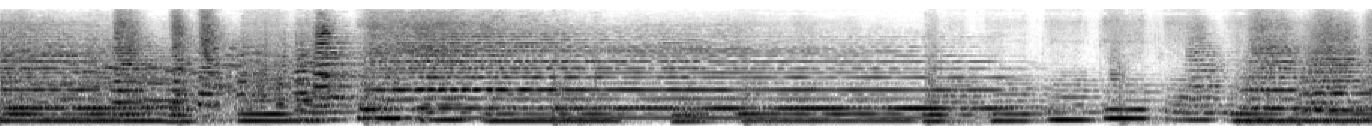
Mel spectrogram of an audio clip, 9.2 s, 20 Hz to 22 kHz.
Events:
0.0s-9.1s: music

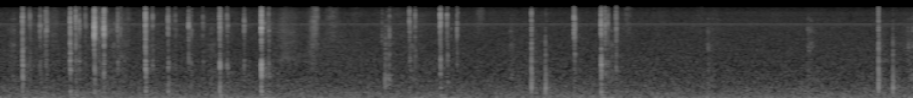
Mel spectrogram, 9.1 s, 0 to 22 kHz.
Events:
0.0s-9.1s: mechanisms
0.1s-0.5s: computer keyboard
0.6s-1.2s: computer keyboard
1.4s-1.7s: computer keyboard
1.8s-2.0s: computer keyboard
2.1s-2.4s: computer keyboard
2.6s-2.7s: computer keyboard
2.8s-3.2s: surface contact
3.8s-4.2s: generic impact sounds
4.3s-4.6s: computer keyboard
5.0s-5.2s: surface contact
5.3s-5.5s: clicking
5.7s-5.8s: clicking
6.0s-6.1s: clicking
7.0s-7.1s: generic impact sounds
8.0s-8.2s: generic impact sounds
8.8s-9.0s: clicking

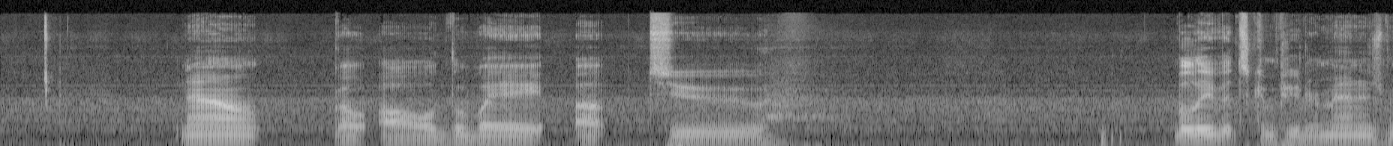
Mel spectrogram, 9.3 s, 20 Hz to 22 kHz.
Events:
0.0s-9.2s: mechanisms
0.2s-0.4s: human sounds
1.2s-1.7s: male speech
2.2s-3.6s: male speech
3.8s-4.0s: male speech
4.3s-5.2s: male speech
7.3s-7.5s: human sounds
7.8s-9.2s: male speech

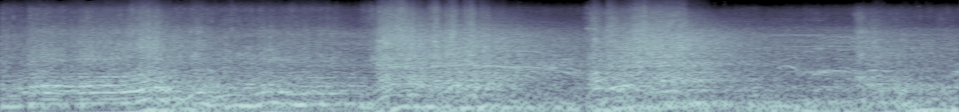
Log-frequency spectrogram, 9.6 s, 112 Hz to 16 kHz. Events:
0.0s-9.5s: truck
1.2s-1.7s: accelerating
3.7s-5.5s: accelerating
4.7s-5.8s: cheering
5.8s-7.3s: accelerating
7.6s-9.5s: cheering

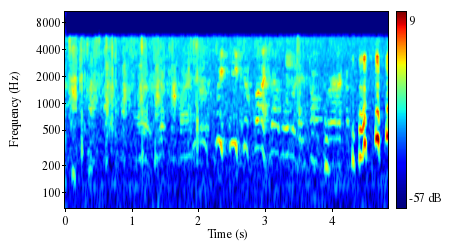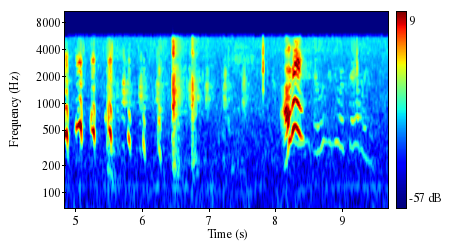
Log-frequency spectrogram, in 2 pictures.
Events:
0.0s-2.2s: pant (dog)
0.0s-9.6s: wind
0.0s-7.6s: laughter
1.0s-2.1s: male speech
1.0s-9.6s: conversation
2.3s-4.3s: male speech
3.4s-3.6s: generic impact sounds
6.4s-6.9s: generic impact sounds
7.8s-7.9s: tick
8.1s-9.5s: woman speaking
9.2s-9.3s: tick

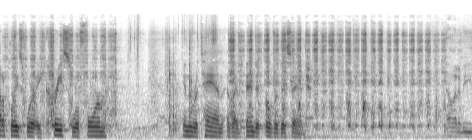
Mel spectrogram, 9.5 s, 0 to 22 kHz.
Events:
0.0s-2.1s: male speech
0.0s-2.3s: filing (rasp)
0.0s-9.4s: mechanisms
2.3s-3.6s: human voice
2.5s-2.8s: generic impact sounds
2.9s-3.2s: surface contact
3.3s-4.0s: generic impact sounds
3.6s-6.1s: male speech
4.0s-4.4s: scrape
4.5s-8.9s: filing (rasp)
6.7s-7.0s: human voice
8.7s-8.8s: generic impact sounds
8.8s-9.4s: male speech
8.9s-9.4s: surface contact

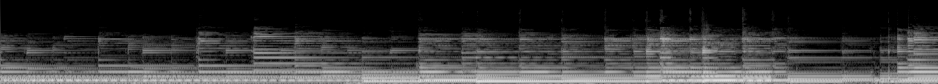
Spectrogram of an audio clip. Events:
0.0s-9.3s: effects unit
0.0s-9.3s: music

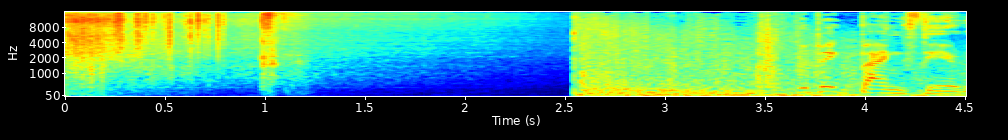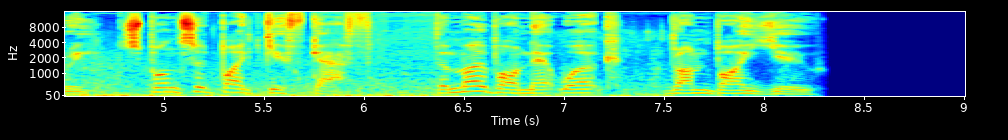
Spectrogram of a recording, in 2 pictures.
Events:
0.0s-2.5s: fire
2.5s-7.5s: explosion
3.6s-4.6s: male speech
4.7s-6.0s: male speech
5.2s-5.5s: generic impact sounds
6.3s-7.3s: male speech
7.4s-7.5s: clicking
7.5s-8.3s: male speech

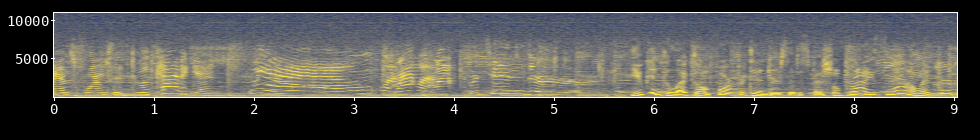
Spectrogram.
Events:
0.0s-1.5s: child speech
0.0s-9.0s: music
1.9s-3.1s: child speech
3.3s-4.0s: child speech
4.1s-5.5s: child speech
4.6s-4.7s: tick
5.0s-5.1s: tick
5.4s-5.5s: tick
5.7s-6.5s: woman speaking
6.7s-8.2s: woman speaking
8.2s-9.0s: child speech
8.3s-9.0s: woman speaking
8.6s-9.0s: generic impact sounds

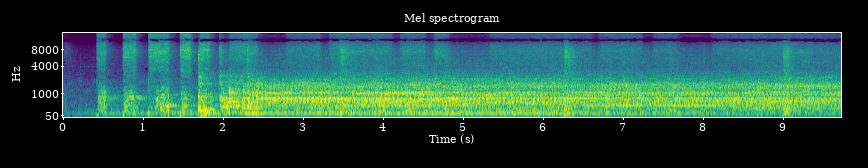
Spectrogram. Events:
0.0s-9.7s: mechanisms

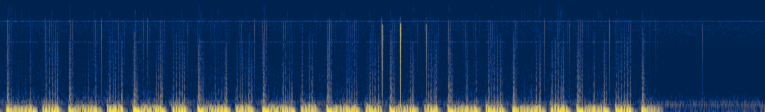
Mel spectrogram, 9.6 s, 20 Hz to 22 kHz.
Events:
0.0s-9.5s: rumble
0.1s-0.7s: heartbeat
0.8s-1.5s: heartbeat
1.6s-2.3s: heartbeat
2.5s-3.1s: heartbeat
3.3s-3.9s: heartbeat
4.1s-4.7s: heartbeat
4.7s-4.8s: tick
4.8s-5.5s: heartbeat
4.9s-5.0s: tick
5.6s-6.3s: heartbeat
6.4s-7.1s: heartbeat
7.2s-7.9s: heartbeat
8.0s-8.3s: heartbeat
8.7s-8.8s: clicking
9.2s-9.3s: clicking

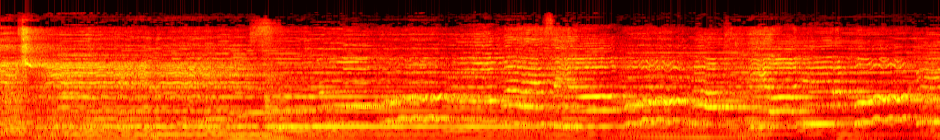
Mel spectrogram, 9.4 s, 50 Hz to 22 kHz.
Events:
0.0s-9.4s: music
3.1s-9.4s: choir

